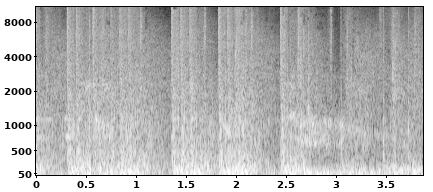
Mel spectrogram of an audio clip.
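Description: Gunfire in the video game Starfield rattles out in rapid, loud bursts, several volleys of automatic shots separated by brief gaps.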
